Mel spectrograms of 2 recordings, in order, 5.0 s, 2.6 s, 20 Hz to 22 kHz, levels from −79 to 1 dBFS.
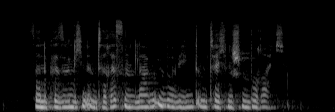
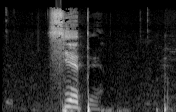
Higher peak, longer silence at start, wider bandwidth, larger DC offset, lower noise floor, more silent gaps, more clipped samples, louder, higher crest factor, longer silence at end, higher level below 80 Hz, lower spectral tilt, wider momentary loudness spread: second, -18 dBFS vs 0 dBFS; second, 0.5 s vs 0.75 s; second, 10.5 kHz vs 17 kHz; neither; first, -76 dBFS vs -52 dBFS; neither; neither; second, -33 LUFS vs -13 LUFS; about the same, 16 dB vs 20 dB; first, 0.8 s vs 0.15 s; second, -78 dBFS vs -34 dBFS; first, -6 dB/octave vs -2 dB/octave; second, 7 LU vs 25 LU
